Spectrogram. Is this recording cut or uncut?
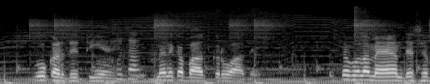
cut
